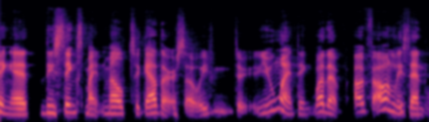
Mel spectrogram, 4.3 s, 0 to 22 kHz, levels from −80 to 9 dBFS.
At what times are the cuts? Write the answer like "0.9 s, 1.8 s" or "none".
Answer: none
